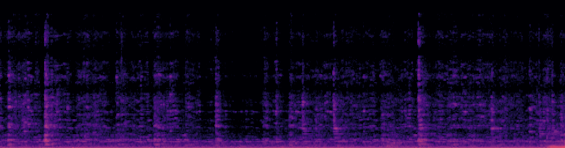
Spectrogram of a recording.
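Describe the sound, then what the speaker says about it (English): A whisk stirs flour into a pan for a chicken spaghetti sauce, giving a steady close scraping and swishing with faint sizzling underneath and a few light metallic clinks, no voices. "I'm gonna be using a whisk"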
